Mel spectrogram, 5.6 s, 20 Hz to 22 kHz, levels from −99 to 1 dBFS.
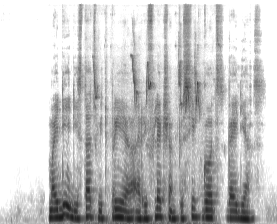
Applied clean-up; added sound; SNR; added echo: neural mask model Resemble Enhance denoiser.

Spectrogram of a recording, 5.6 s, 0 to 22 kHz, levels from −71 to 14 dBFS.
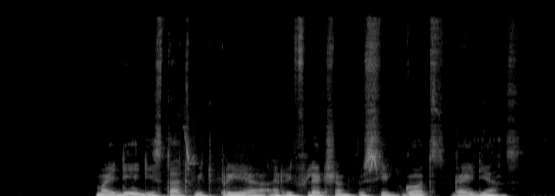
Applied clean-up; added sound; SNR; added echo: neural mask model DeepFilterNet 3.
